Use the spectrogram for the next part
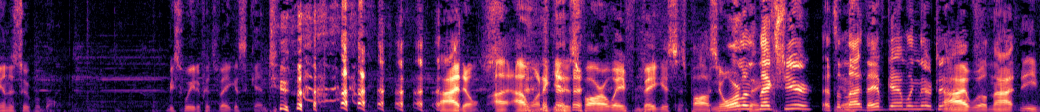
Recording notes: Last Day In Las Vegas. Live from Radio Row.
